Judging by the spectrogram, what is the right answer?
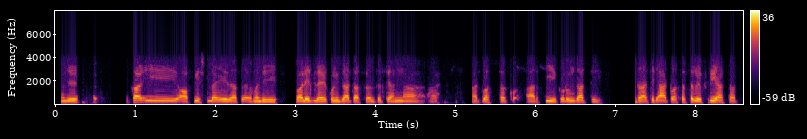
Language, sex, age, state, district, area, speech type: Marathi, male, 18-30, Maharashtra, Nanded, rural, conversation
